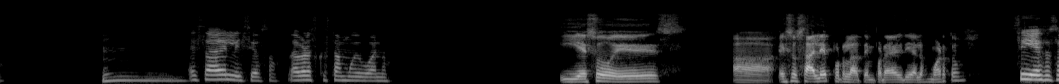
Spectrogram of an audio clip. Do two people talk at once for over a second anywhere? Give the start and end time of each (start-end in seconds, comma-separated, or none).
none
